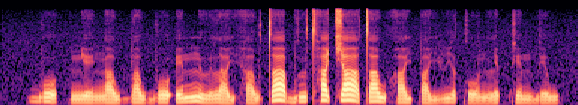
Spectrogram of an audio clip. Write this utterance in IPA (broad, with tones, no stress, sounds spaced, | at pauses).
b o˥˨ | ɲ eː˩ ŋ a˩˧ w b a˧˩ w b oː˧ ʔ e˧˥ m n ɯː˩˧ l a˩ j h a˩ w t̪ aː˥˨ b ɯː˧ t̪ʰ a˥˨ t͡ɕ aː˥˨ t̪ a˥˨ w h a˧ j p a˩˧ j ʋ i˧˩ ə̯ k oː˩ n l e˥˨ p̚ k e˧ m b e˧ w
